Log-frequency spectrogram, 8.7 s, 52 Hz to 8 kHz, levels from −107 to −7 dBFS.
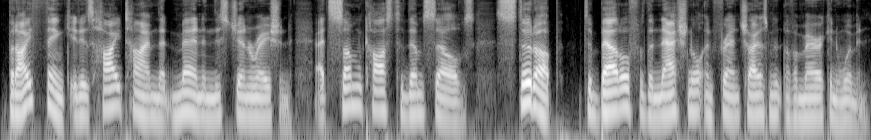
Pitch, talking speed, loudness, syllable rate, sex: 135 Hz, 195 wpm, -21 LUFS, 5.5 syllables/s, male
